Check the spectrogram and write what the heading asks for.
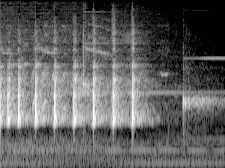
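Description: Woodpecker drumming sound effect: a quick run of wooden taps, about eight a second, that stops about one and a half seconds in, followed by a brief tone near the end.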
